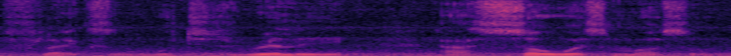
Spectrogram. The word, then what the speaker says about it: psoas: If we have tight hip flexors, which is really our psoas muscle, PSOAS, pronounced SOAZ, it makes us have tight hips.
